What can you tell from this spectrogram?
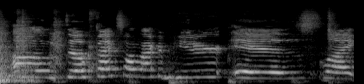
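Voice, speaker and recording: Amid noticeable background noise, a woman speaks in a raised, projected voice at a very slow pace. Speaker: home vlogger. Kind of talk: casual vlog chat. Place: home room. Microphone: webcam.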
